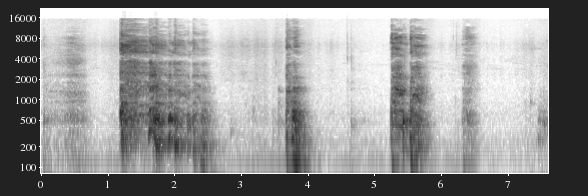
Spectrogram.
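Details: Adult with a spring cold; the cough is now stuck in the chest, deep and wet. A long, harsh coughing burst, then three shorter deep, loose, rattly coughs: a wet productive cough.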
